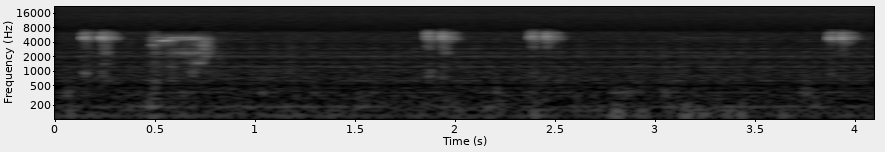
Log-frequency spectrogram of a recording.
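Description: Near silence with a few faint computer mouse clicks, spaced irregularly, over a low steady hum.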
